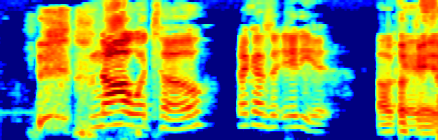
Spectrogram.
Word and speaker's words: Naruto: I need to talk about this guy He's pointing at and how to Naruto. pronounce his name.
